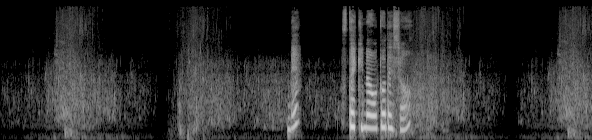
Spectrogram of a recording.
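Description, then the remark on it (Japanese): Soft splashing swishes of oars dipping into water as a boat is rowed come in slow, evenly spaced strokes, gentle, with a voice speaking quietly between them. “星の運河は漕いで漕ぐと水の音が聞こえてくるんです。”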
